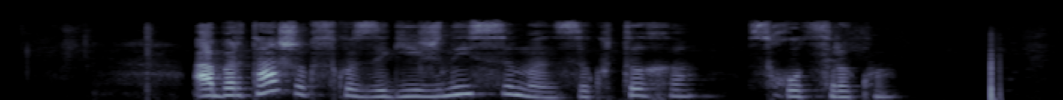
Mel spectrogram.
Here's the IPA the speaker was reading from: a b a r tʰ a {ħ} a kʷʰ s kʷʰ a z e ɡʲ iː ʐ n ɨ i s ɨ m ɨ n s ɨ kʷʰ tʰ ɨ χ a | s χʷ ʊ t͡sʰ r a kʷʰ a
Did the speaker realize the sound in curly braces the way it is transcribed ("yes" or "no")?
no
